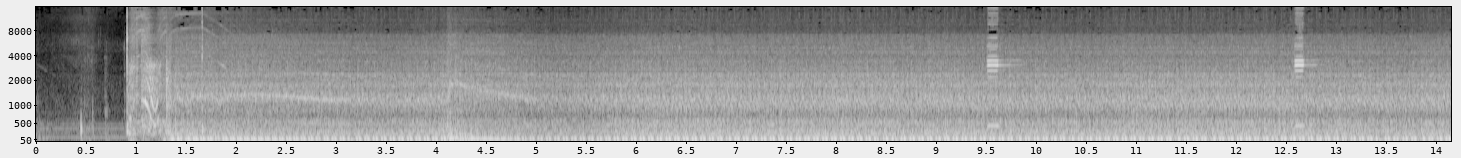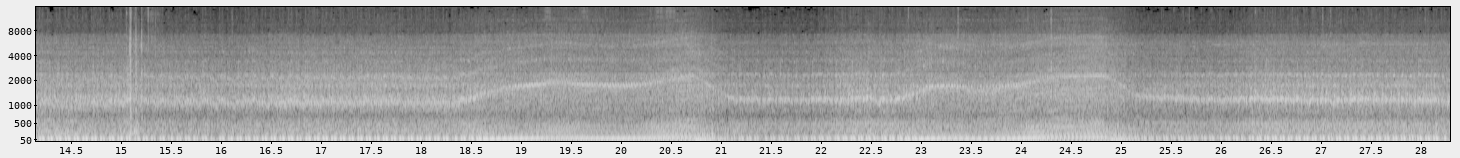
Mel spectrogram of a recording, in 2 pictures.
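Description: Honda Rebel 1100's parallel-twin engine running at low speed, heard up close, cutting in abruptly about a second in. The engine note is steady, with a short rev about four seconds in and two longer rises and falls in revs about two-thirds of the way through as the bike pulls through slow, tight turns.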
